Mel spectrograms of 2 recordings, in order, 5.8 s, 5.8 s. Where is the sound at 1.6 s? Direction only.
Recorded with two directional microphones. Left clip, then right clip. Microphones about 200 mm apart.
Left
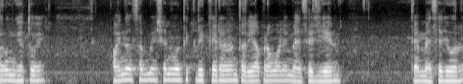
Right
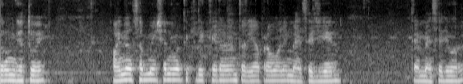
10° left (ahead or behind).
